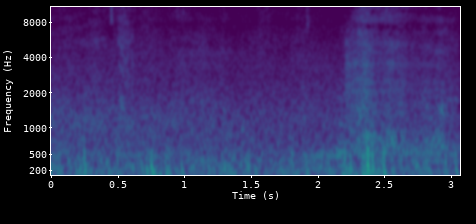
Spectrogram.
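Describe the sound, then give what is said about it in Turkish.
Steady wind buffets an outdoor microphone, a broad low rumble with gusty surges, the strongest swelling near the end of the short clip; no one speaks. “Ayağda bir rüzgar var ama olduğu kadarıyla.”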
